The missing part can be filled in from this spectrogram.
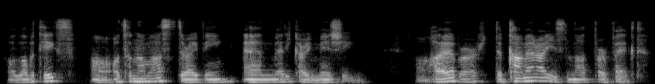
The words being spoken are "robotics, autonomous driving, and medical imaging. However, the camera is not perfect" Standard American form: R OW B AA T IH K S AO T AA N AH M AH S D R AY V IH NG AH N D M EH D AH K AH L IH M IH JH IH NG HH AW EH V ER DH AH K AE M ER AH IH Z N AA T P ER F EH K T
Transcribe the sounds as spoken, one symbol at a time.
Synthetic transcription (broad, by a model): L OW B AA T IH K S AO T AA N AH M AH S D R AY V IH NG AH N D M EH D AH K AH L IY M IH SH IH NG HH AW EH V ER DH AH K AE M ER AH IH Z N AA T P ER F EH K T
